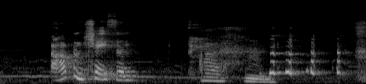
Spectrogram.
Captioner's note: laughs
